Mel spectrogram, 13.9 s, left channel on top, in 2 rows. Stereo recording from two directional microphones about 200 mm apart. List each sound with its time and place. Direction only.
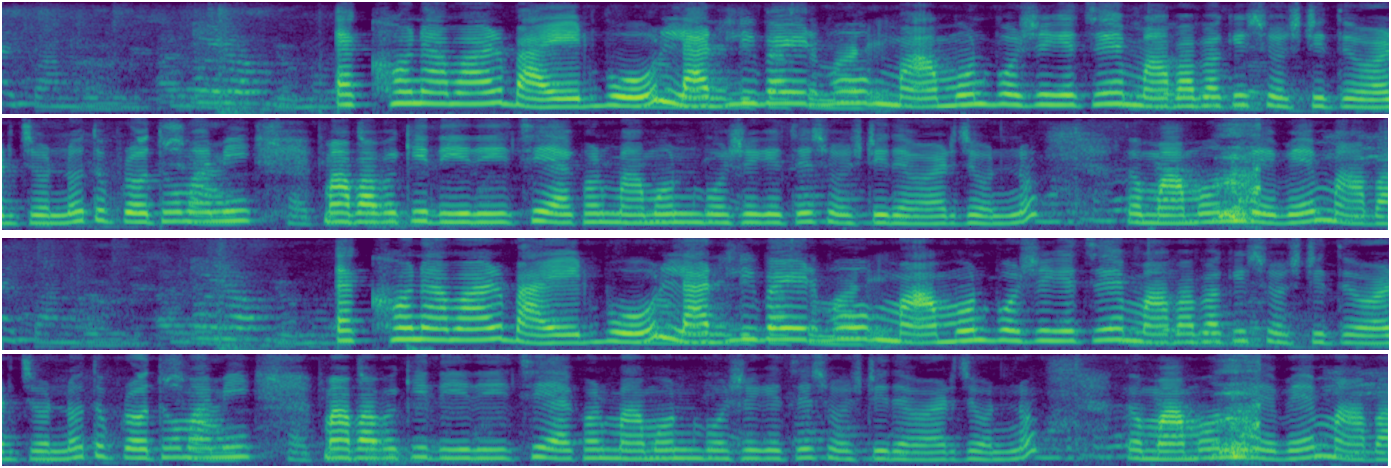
1.6 s a woman's voice: 5° right (ahead or behind)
